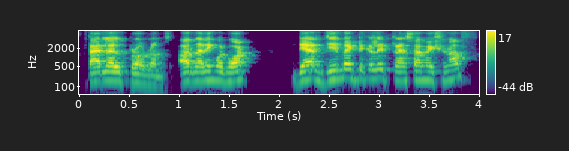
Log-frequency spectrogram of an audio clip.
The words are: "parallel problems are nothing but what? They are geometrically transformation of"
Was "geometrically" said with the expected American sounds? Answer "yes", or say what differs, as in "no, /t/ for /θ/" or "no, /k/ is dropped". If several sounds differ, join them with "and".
no, /ɹ/ is dropped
